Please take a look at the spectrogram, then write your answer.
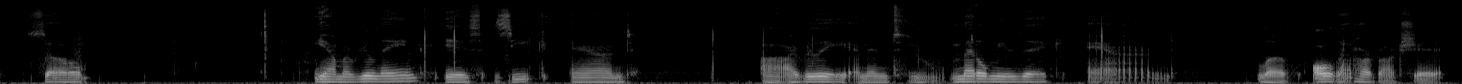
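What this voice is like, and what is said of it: Very raspy, hoarse voice. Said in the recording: “my voice is super fucking graspy. I don't know why, but it is, and it's super early, and I'm screaming.”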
